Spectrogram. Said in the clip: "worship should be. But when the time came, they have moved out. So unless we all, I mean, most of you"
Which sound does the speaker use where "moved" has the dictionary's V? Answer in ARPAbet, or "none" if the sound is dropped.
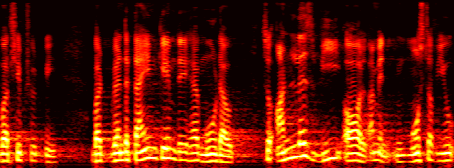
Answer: V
